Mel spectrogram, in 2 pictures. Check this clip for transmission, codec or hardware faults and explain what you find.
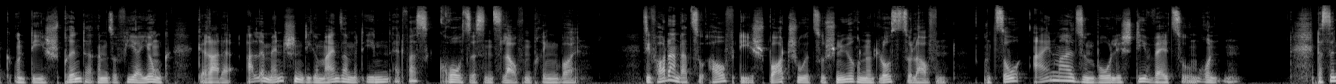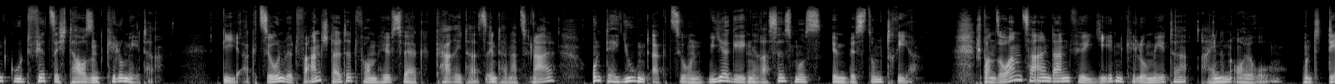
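Nothing audible points to a transmission, codec or hardware fault anywhere in the speech.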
